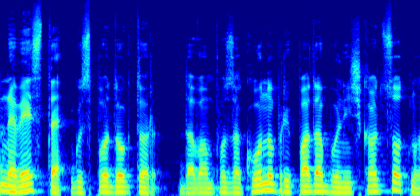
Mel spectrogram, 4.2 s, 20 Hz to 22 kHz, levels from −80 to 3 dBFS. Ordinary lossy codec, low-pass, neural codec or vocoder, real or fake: none; none; none; real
